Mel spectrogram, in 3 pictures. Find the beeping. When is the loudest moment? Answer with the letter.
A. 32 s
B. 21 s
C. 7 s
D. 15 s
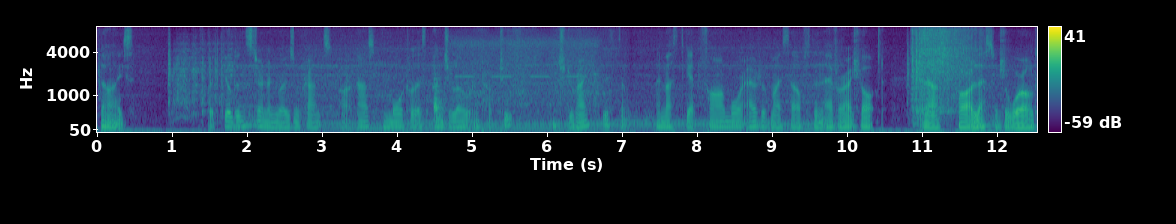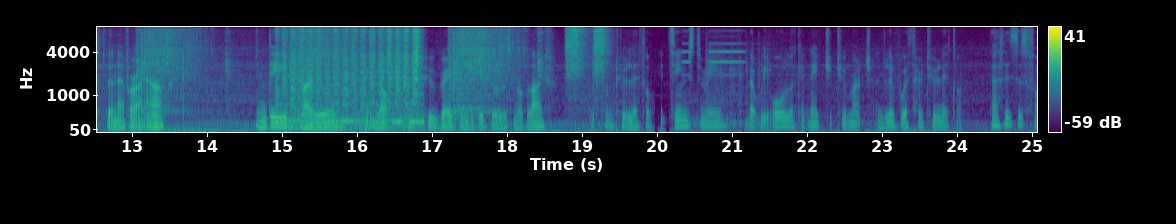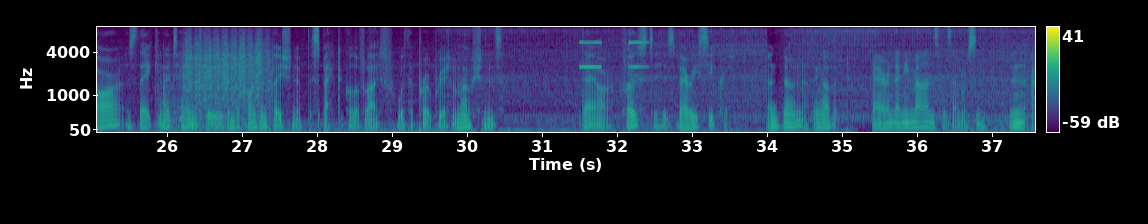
A.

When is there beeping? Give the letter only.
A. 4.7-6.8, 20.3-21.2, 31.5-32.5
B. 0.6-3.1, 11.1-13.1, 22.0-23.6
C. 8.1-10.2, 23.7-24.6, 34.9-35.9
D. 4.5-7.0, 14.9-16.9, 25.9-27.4
A.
